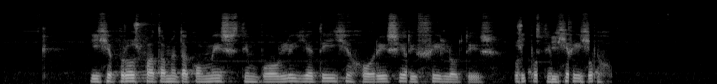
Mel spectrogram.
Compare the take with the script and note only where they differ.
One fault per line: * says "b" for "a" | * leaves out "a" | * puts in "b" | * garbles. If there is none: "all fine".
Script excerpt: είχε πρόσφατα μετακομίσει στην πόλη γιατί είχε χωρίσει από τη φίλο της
* leaves out "από"
* garbles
